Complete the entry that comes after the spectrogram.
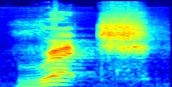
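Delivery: sudden loud outcry; cried out. A narrator's reading. Narrator crying out at the raven, loud. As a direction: hurl the word out in anguish. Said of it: "I cried".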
